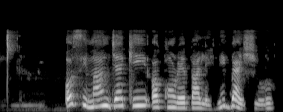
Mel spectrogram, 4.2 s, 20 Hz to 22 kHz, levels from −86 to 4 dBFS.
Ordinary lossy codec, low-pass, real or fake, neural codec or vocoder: none; 7.2 kHz; real; none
